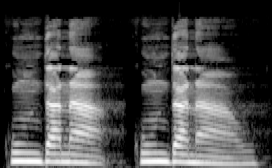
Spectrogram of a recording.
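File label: "cundananau", Vernazzese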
